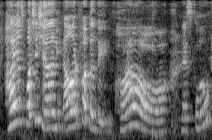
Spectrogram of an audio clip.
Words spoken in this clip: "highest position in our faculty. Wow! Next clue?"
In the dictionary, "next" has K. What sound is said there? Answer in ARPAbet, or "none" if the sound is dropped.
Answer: none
